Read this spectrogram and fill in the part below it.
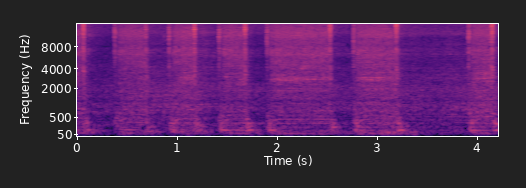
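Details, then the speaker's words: Power window on Project Ruby: the motor whirs in repeated surges with a soft knock each cycle but the glass does not travel. The cable is not broken as first thought; the cable's cam slips through the guide instead of lifting the window. "the cable is still moving around that motor is working this cable is still moving up and down but what's happened is there's a little cam on the cable and that cam is supposed to stop at that guide and it's supposed to bring the window guide up but that cam is somehow slipping through the guide"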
